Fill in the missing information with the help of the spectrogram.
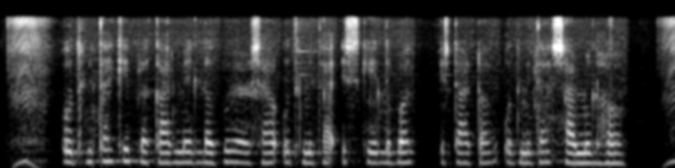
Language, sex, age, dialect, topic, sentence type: Bhojpuri, female, 18-24, Western, banking, statement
